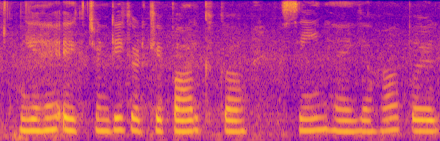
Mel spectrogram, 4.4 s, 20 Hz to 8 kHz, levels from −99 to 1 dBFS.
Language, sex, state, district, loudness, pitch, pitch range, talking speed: Hindi, female, Chandigarh, Chandigarh, -16 LUFS, 245 Hz, 230-255 Hz, 135 wpm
